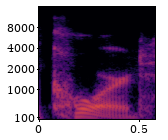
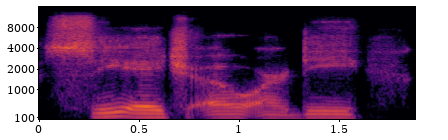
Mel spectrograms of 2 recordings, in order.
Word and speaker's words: chord: this is called a chord c-h-o-r-d chord it's it's pronounced like a power chord um but it has an H in it h is silent so a chord a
